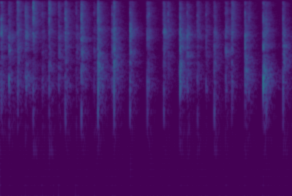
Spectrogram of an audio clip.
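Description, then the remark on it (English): Soft, polite golf clapping: a steady run of light, crisp claps at an even quick pace for about three seconds, quiet overall with no voices; a golf clap given for wrestler Kiana James after she became the number one contender. “Golf clap for Kiana James, please,”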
